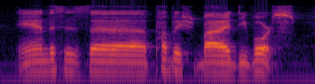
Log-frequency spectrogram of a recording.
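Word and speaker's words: DeVorss: And this is published by Divorce Publications. That's spelled D-E-V as in Victor, O-R-S-S.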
